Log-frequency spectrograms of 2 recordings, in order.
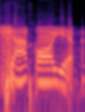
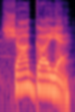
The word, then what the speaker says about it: Shaghayegh: I'll do the syllable version of it. Got it. Shaghayegh. Shaghayegh.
